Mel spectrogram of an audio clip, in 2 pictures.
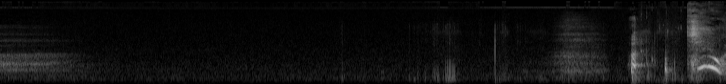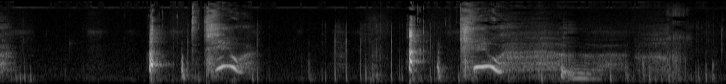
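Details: One sneezing fit with a cold: a quiet start, then about five strong, tickly, forceful sneezes in close succession, each with a sharp 'shoo' release.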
